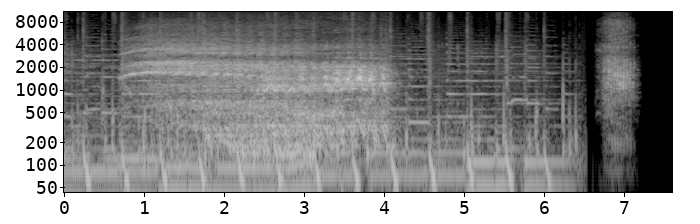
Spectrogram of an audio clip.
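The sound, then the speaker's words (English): A horse of a country singer, at his ranch, gives a long, loud whinny over a steady rhythm of hooves clip-clopping, then the neigh fades and the hoofbeats continue before a short breathy snort at the end. “Today on Ranch Talk, we help … decode a message from his horse.”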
